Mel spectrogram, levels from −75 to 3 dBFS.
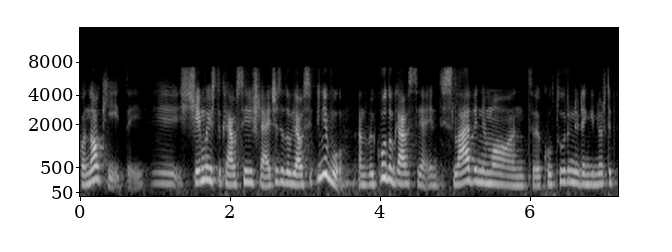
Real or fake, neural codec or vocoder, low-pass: fake; codec, 16 kHz, about 1 kbps, DyCAST, with the encoder's durations; 7.2 kHz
